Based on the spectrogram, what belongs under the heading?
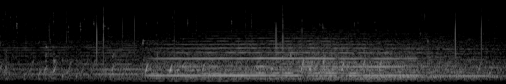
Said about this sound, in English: Come you closer and stand before my bubbling cauldron.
